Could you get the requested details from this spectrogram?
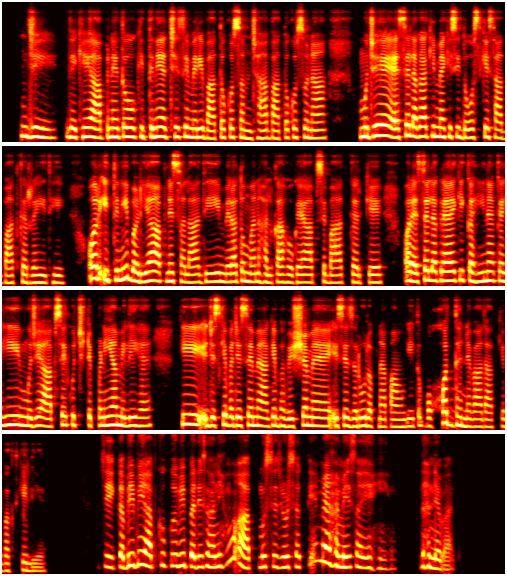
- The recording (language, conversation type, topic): Hindi, advice, मैं किसी लक्ष्य के लिए लंबे समय तक प्रेरित कैसे रहूँ?
- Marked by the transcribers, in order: none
